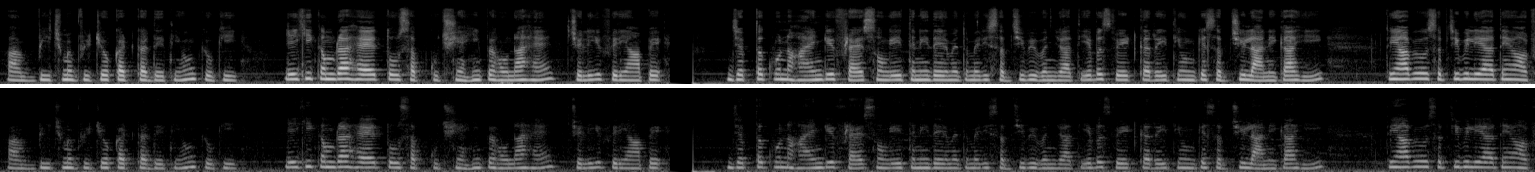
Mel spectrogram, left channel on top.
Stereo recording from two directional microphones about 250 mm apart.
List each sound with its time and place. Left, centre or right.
0.0 s a woman's voice: left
